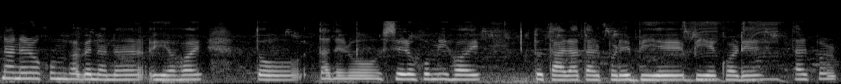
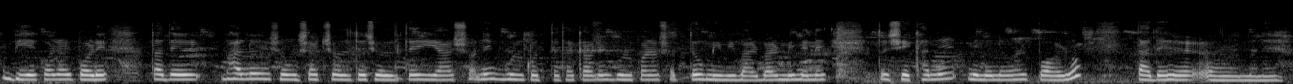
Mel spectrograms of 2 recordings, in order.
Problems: background sounds at intervals, background conversations at intervals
